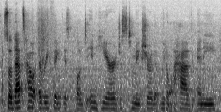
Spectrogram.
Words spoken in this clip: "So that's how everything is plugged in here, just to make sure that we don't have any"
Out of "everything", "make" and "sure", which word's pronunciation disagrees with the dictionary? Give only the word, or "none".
none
